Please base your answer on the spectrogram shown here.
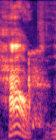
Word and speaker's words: Houk: Houk. Am I pronouncing it wrong? Houk. Yeah, okay. No, you got it right.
